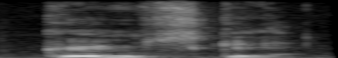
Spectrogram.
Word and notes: kömskE: Xyzyl

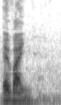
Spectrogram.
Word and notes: evaiN: Aneityum

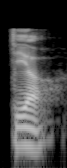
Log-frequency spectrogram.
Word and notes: Tiahu: Kapingamarangi

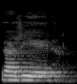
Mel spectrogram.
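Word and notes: razhiel: Teotitlán del Valle Zapotec

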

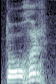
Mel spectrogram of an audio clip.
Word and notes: toɣɯr: Xyzyl

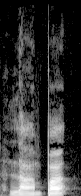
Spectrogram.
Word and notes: lañpa: Apatani

